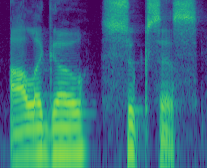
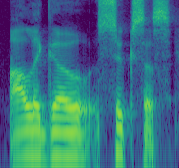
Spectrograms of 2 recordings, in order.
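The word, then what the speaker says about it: ὀλιγόψυχος: It's It's a rather hard to get right in writing, but it's pronounced oligosuchos. oligosuchos.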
